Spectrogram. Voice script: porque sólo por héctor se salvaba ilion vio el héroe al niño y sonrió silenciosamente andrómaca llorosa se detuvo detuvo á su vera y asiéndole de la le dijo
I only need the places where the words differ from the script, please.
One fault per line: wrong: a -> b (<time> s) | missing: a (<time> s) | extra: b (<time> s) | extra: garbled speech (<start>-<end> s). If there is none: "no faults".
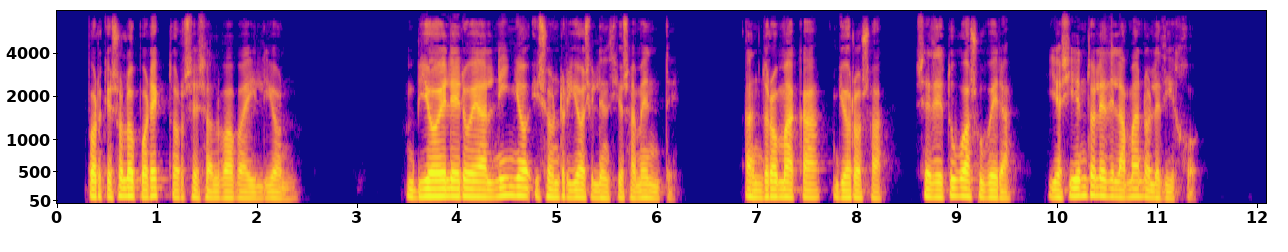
missing: detuvo (9.1 s)
extra: mano (10.7 s)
